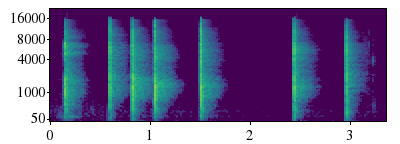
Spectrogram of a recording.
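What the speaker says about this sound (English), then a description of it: "You get to clap?" A single pair of hands claps seven sharp, close times in an uneven rhythm, with short quiet gaps between the bursts and no other sound around them.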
